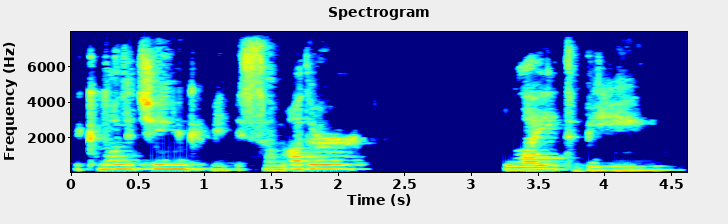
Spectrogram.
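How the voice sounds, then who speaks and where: A woman guides a meditation as a spiritual teacher. Her voice is soft-edged and mellow, and she speaks extremely slowly, placing deliberate pauses between phrases. The recording is dull and a little muffled. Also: fairly high pitch, steady tone.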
